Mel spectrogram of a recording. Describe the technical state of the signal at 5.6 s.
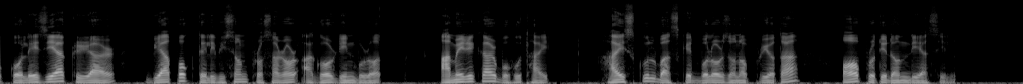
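At 5.57 to 5.60 s there's a gap at a join of encoded pieces: a 37 ms gap right after "আমেৰিকাৰ বহু", before "হাইস্কুল বাস্কেটবলৰ". Separately encoded roughly 10-second chunks were butted together untrimmed, so encoder delay and end padding sit there, giving a break with smeared edges before the speech resumes.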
